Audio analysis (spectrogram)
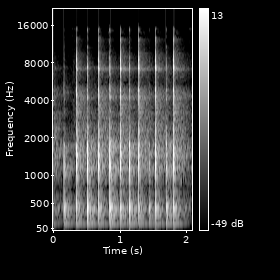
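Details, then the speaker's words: Engine on a stand with oil pan removed, connecting rod rocked by hand: sharp metallic clacks about six a second from a worn rod bearing, rod knock; cylinders two and three also slightly loose, crankshaft condition unknown. "that's the noise you're going to hear so that's what Rod knck is and these other two cylinders two and three are actually a little bit loose too"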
